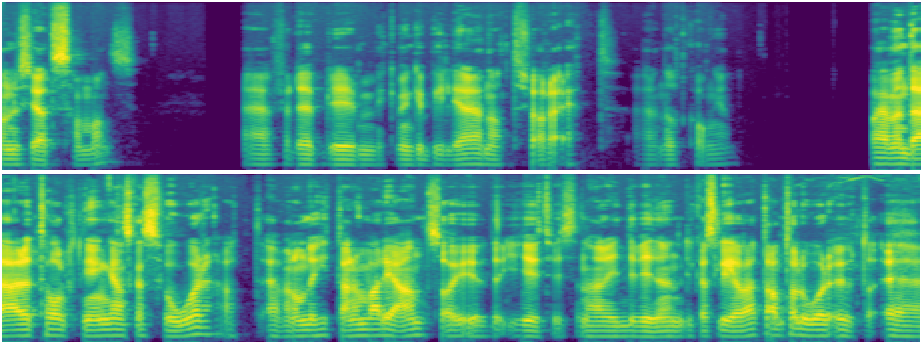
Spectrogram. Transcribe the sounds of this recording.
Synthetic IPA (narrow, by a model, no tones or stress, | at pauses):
nalɪseːɾat̪ʰɪ̥samːa̰ns | fœɖɛblɪɾmʏkːəmʏkːəbɪlːɪaɾəɛnat̪ɕœ̰ːɾa̰ʔɛt̪ː | ɛnot̪̚ɡɔ̰ŋːən | ɔɛːvənd̪ɛɦæːɾæʈʰɔlknɪŋənɡanskasvoːɾa̰t̪ɛ̰ːvənɔmd̪ɵɦɪt̪ːaɾɛnvaɾɪant̪sɔha̰j̰ɵ̰jiːvət̪vḭːsd̪ɛnhæːɾɪnd̪ɪviːd̪ənlʏkːat̪sleːvaɛt̪ant̪ɑːloːɾʉ̟ːt̪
